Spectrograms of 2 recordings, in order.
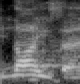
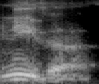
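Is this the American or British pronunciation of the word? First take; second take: British; American. First: It is said with the British pronunciation. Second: It is said with the American pronunciation. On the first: "I pronounce it in the English way. We say neither" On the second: "American, they say neither"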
